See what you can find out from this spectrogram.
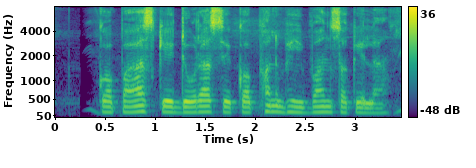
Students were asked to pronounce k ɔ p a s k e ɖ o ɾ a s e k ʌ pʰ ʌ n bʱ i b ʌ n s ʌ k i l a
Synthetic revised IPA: k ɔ p a s k e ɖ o ɾ a s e k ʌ pʰ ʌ n bʱ i b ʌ n s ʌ k e l a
